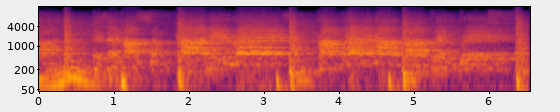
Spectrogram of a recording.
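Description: A choir sings a contemporary worship song over a band, with drum hits about every three-quarters of a second.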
